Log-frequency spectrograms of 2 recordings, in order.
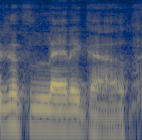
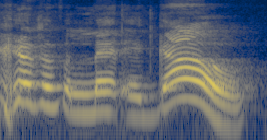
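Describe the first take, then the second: First: Said in the usual way. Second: "go" stretched long with a swooping pitch; higher, slow emphatic repeat, dragging out "go"; drawn-out plea. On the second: Retold or imitated. Repeats advice, hammed up for emphasis.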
